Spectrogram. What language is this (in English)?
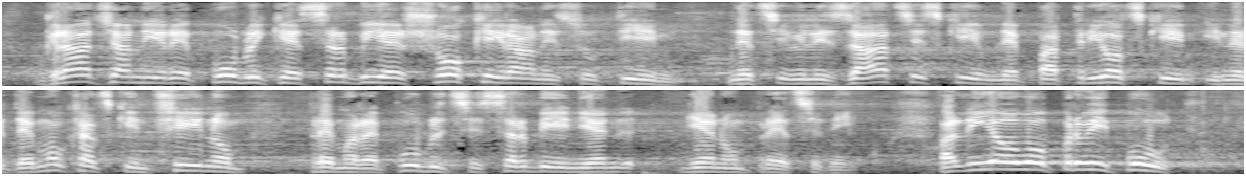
Serbian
